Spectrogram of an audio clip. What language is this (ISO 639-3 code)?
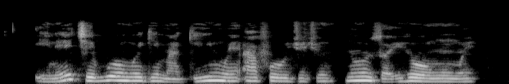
ibo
